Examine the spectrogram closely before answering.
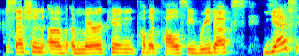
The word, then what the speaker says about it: Redux: And I kindly asked him, is it pronounced redo or redux?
